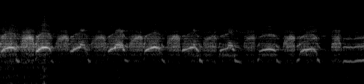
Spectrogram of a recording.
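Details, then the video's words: Black stork at its nest in Puszcza Notecka, Poland, 17 April 2020, giving greeting or alarm calls. A fast series of clear, arched whistled notes repeats about three times per second with a steady, bouncing rhythm. "Powitanie czy niepokój w gnieździe bociana czarnego"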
